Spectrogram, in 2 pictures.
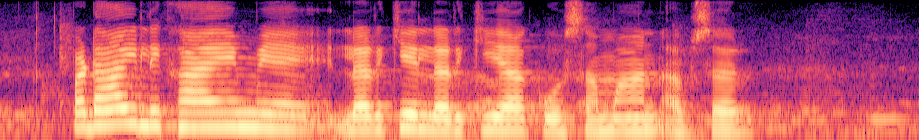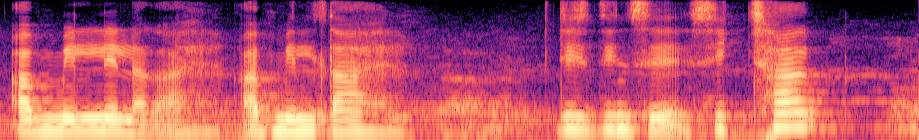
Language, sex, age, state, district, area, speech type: Hindi, female, 45-60, Bihar, Madhepura, rural, spontaneous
